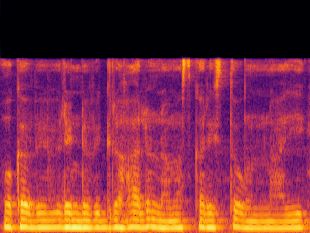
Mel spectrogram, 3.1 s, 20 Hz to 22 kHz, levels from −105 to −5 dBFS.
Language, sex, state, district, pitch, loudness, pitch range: Telugu, male, Telangana, Hyderabad, 120 Hz, -16 LUFS, 115-125 Hz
